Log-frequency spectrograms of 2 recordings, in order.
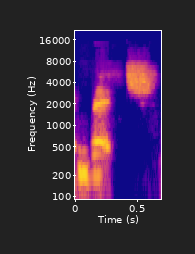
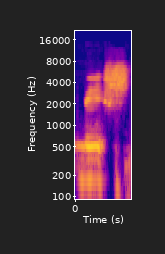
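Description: First: "niche" rhyming with rich; niche as nitch. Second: "niche" rhyming with leash; niche as neesh. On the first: Asking if Americans say it so, "niche" as NITCH. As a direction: say "niche" as NITCH, short i and tch. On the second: Asking an American how it's said, "niche" as NEESH. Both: Shown as a demonstration. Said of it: "How do you say that in the U S?".

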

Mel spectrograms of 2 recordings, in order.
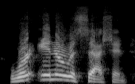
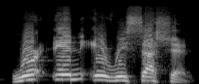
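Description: First: Said in the usual way. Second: Slow, high, weighty "We're in a recession."; slow dramatic announcement. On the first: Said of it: "repeats headline again". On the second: Shown as a demonstration. Host to viewers, slow grim emphasis on "in" in "We're in a recession.". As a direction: lean hard on "in" and let "recession" fall slowly. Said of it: "repeats headline dramatically".

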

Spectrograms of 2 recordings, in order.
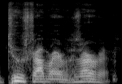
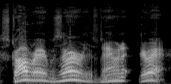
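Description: First: Put-on higher, quick, run-together old-man order; imitating old regular. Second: Much higher, loud cranky shout; angry old-man impression. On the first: Old customer ordering jelly from confused teen, mumbled impression. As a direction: rattle it off out of a droopy mouth. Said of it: "he would say it like that". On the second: Old customer furious at confused teen worker, imitated angry shout. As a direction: demand it as if slamming a fist. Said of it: "slam his fist and be like".

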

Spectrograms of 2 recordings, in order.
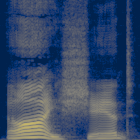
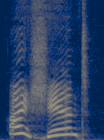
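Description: First: Grumbling rooster. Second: Very high, small refusal; squeaky mouse. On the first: Rooster refusing the hen, grumbling. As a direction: refuse with a loud grump. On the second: Mouse refusing the hen, high and squeaky. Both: A narrator's reading.

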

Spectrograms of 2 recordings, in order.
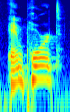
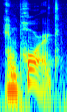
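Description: First: IMport, IM pitched high; stress on first syllable. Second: ImPORT, low start, weight on PORT; stress on second syllable. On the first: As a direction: punch IM in import. (import con la primera sílaba aguda y acentuada) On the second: (import con acento en la segunda sílaba) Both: Shown as a demonstration. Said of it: "si acentuamos la primera sílaba o la segunda".

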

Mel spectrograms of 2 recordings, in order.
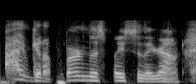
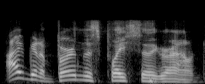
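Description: First: Lightly voiced menacing villain; menacing villain threat. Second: Giggling through a mock villain line; half-laughing Loki threat. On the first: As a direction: toss off a half-hearted villain threat. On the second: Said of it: "he says in the trailer".

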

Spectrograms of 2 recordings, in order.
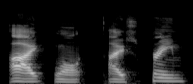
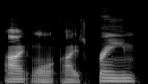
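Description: First: Slow, flat speech-machine voice; robot voice. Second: Softer, slow mock speech machine; robot voice. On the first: Retold or imitated. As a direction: imitate a text-to-speech device, slowly. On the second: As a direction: drone it like a cheap speech synthesizer. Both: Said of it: "I just sound like the SpongeBob robot".

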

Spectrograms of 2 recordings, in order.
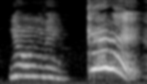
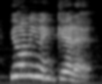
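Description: First: High, loud exasperated yell; angry shout. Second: Said in the usual way. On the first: Real, not acted. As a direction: shout it at the character. Reader rants at the heroine.

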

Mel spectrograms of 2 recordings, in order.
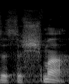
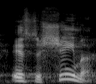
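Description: First: Shema said as shMAH; low, soft "Shema", stressed on MAH; correct Shema. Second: Shema said as SHEE-muh; Southern-accented "Shema", SHEE-muh; mispronounced Shema. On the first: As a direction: squeeze Shema to one beat, shMAH. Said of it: "He goes". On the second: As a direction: say Shema wrong, stressed long EE up front. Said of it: "we don't say it with a southern accent". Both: Retold or imitated.

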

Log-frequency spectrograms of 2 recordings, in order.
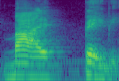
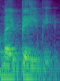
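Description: First: "My" drawn out slowly and set apart; slow, emphatic "My baby"; stress on My. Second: Said in the usual way. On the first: Retold or imitated. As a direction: lean possessively on "My", then "baby".

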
